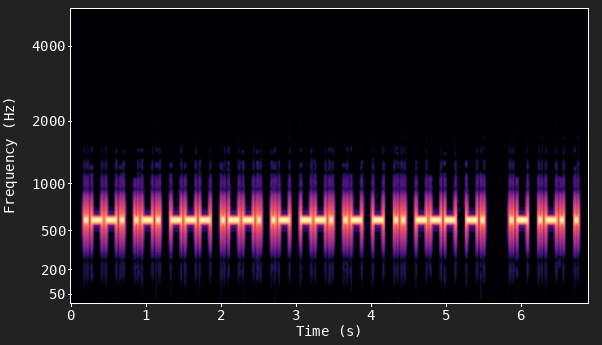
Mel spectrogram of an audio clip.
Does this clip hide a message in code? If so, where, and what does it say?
Yes: Morse code from 0.2 to 6.7 s, heard as a keyed tone, about 25 wpm, 600 Hz. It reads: PROPAGATION ARE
